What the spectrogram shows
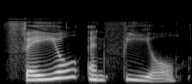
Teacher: fail and feel are part of a group of words where the first vowel ends with an e sound so your tongue is put in a very high position and then it comes down to make the L which means it has to slide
